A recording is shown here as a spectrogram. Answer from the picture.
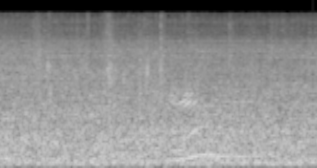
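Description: Steady city street noise: an even hiss of traffic, with a faint, brief voice-like murmur about a second and a half in.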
